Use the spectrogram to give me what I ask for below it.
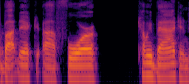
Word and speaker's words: Botnick: C an that's it bot as like a robot bot and then Nick oh like Nick like like Nicholas Nick right bot Nick like imagine a little Nick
